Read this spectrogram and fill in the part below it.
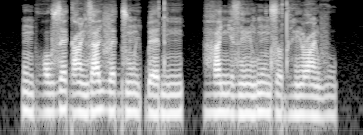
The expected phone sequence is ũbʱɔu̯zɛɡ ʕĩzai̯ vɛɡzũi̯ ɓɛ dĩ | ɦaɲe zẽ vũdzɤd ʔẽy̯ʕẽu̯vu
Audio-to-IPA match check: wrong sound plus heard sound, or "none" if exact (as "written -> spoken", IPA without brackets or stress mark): ʔ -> ɦ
